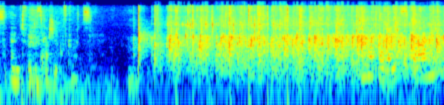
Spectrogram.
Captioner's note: applause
